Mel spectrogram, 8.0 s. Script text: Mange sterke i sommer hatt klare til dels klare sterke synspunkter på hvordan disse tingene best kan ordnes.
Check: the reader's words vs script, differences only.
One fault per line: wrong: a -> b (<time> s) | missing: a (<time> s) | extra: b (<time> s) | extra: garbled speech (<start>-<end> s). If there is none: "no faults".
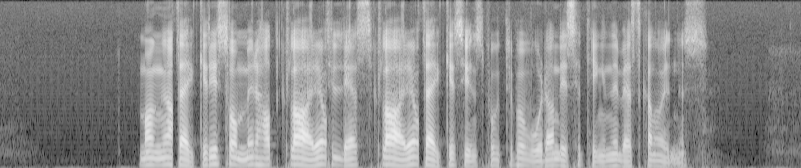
no faults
